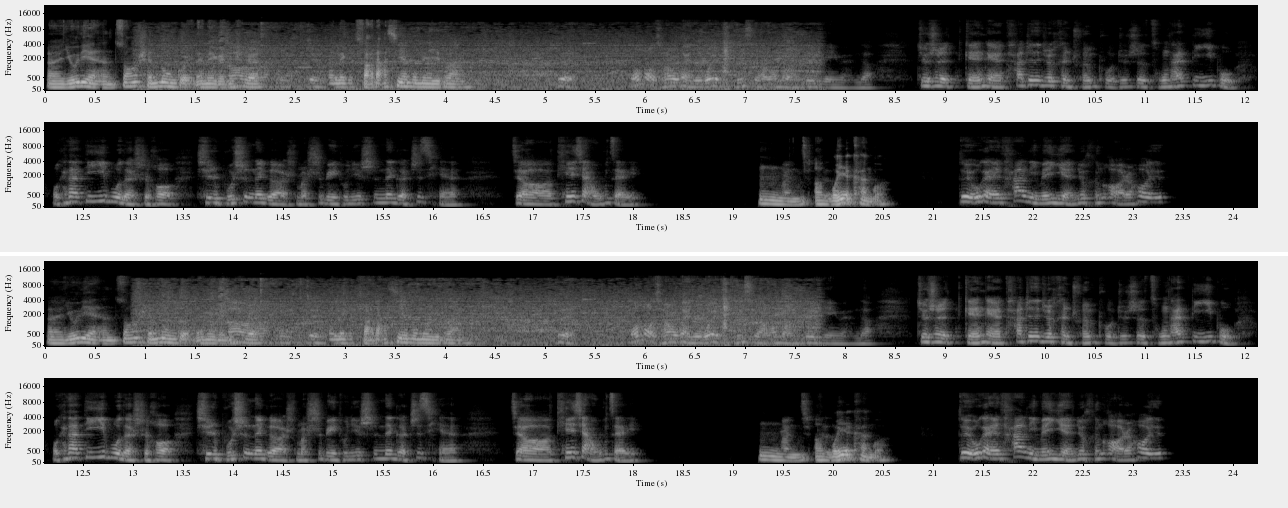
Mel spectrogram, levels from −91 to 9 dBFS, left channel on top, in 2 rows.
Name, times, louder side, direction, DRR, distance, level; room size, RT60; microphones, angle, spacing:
voice 1, 0.0-2.2 2.8-4.3 19.3-20.5, left 3 dB, 45° left, 0.5 m, -30 dB
sound 1, 0.8-7.8, right 2 dB, 45° right, 1.2 m, -40 dB
voice 2, 1.8-3.3 5.1-5.6 5.8-16.3 16.8-18.1 19.5-19.6 19.8-20.0 21.3-23.3, equal, 70° right, 1.1 m, -37 dB
3.4 x 2.9 x 2.8 m
head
